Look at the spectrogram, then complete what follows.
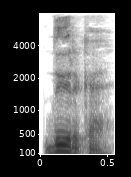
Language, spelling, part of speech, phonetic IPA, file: Russian, дырка, noun, [ˈdɨrkə], Ru-дырка.ogg
- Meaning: 1. diminutive of дыра́ (dyrá): small, often inaccurately made hole 2. vagina, pussy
